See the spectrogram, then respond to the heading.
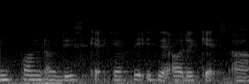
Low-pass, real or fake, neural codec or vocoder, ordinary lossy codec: none; real; none; none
